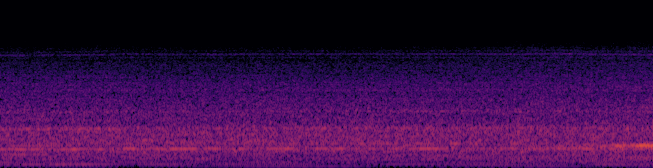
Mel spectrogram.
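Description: Faint steady hiss and hum of room tone, with no distinct events, in a gap between music tracks.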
